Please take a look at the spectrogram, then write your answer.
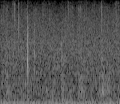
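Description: Rain falls steadily in the Sakura School Simulator video game, a soft, even patter with a few faint droplet ticks, heard alone with no voices.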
